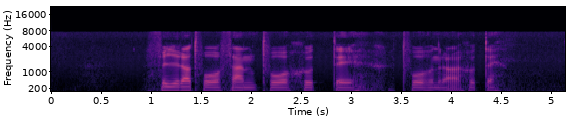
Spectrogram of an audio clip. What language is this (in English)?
Swedish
